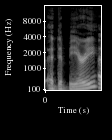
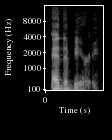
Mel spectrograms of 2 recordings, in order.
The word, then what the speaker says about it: Edebiri: Io Edebiri? – Ebiri, yeah. I think that's how I've heard it pronounced. – Edebiri.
